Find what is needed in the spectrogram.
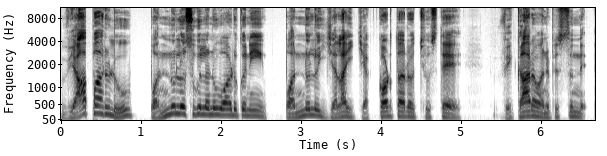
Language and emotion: Telugu, disgusted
